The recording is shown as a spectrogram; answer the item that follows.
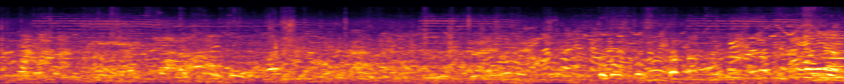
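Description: Crowd chatter: many people talking at once in a steady babble of overlapping voices, with no single clear speaker.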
